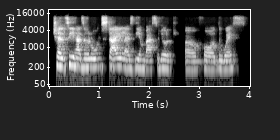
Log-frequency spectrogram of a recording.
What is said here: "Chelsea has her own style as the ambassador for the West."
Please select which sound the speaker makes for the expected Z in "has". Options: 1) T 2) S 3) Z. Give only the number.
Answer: 3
